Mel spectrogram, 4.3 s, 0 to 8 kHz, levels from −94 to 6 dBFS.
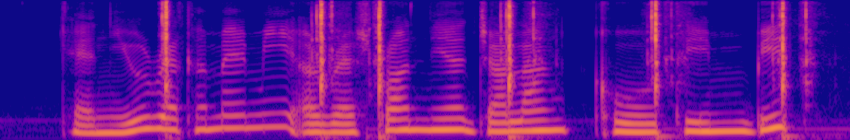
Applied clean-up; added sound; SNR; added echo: none; Scissors; 2 dB; none.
